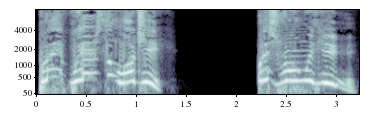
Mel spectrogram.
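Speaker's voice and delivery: ranting to friends about an illogical driver; indignant rant. Real, not acted. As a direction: vent the disbelief at the driver's logic.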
